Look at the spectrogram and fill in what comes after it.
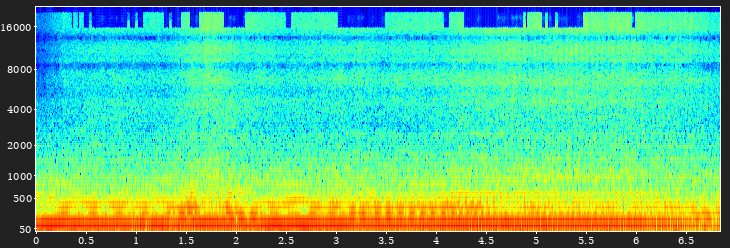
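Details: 2010 Nissan Versa at 114,000 km under hard acceleration: flat, strained drone with sputtering and chugging, mistaken for transmission slipping, an intake leak or the fuel pump. Tailpipe flow was very low and the exhaust very hot. Cause was clogged catalytic converters.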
